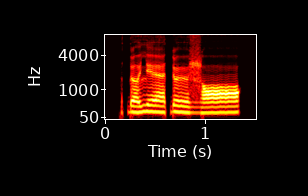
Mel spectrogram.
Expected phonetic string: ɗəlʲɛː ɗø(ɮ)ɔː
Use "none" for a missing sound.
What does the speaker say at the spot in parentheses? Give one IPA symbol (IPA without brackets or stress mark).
ɮ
